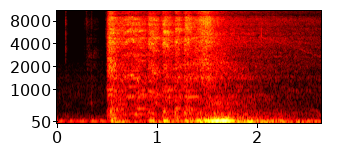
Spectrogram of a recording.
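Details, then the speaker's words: Chevrolet Silverado, ran fine then ABS, airbag and charging lights came on, gauges, interior lights and windows dead: starter cranks about two seconds but engine won't start; modules drop offline, fault traced to a faulty radio adapter. "Yeah, as you can see, now it doesn't want to start. So yeah, that's not good."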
